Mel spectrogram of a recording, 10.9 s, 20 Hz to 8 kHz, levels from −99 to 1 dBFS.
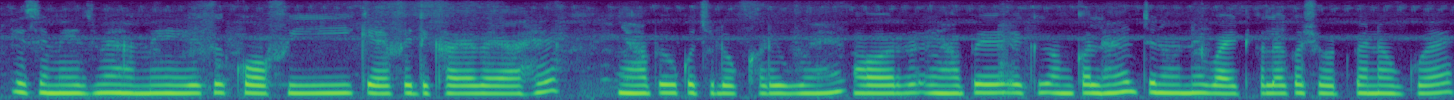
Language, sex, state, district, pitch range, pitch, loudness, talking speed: Hindi, female, Chhattisgarh, Balrampur, 230-245 Hz, 235 Hz, -23 LUFS, 170 wpm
